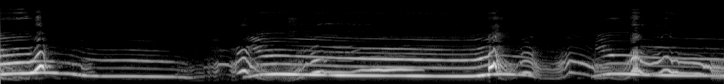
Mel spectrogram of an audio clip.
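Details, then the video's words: Singing dog Scruffy produces a sequence of howls. Each opens with a sharp upward yip, then glides into a long, gently falling tone, repeated three times with short wobbling breaks between phrases. "Scruffy, The singing Dog"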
